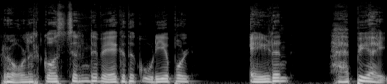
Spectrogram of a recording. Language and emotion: Malayalam, fearful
